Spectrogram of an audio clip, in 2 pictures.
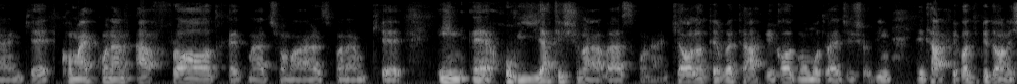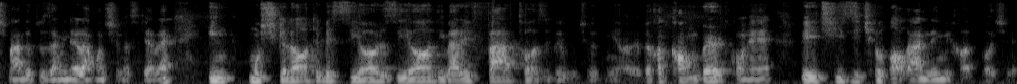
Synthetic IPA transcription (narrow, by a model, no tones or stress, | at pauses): æn̚cʰe̞kʰo̞mækʰːo̞nænæfɾɒːd̪̥xe̞d̪̥̚mæt̪ʰʃo̞mɒːæɾz̥ko̞næmcʰe̞ | ʔiːnhovijːæt̪ʰe̞ʃunoævæz̥kʰo̞næ̰nd̪̥cʰe̞hɒːlɒːt̪ʰe̞b̚ɣe̞t̪ʰæhɡiːɣɒːt̪mɒːmot̪ʰævæd͡ʒːe̞hʃo̞d̪iːmjænit̪ʰæhɡiːɣɒːt̪ʰiːcʲʰe̞d̪ɒːne̞ʃmænd̪ɒːt̪ʰuzæmiːneɾævɒnʃenɒːscæɾd̪æniːnmoʃce̞lɒːt̪ʰebe̞sjɒːɾzijɒːd̪iːbæɾɒːjefæɾt̪ʰːɒːzebe̞vod͡ʒuːd̪̥̚mijɒːɾebe̞xɒːd̪̥̚kʰɒɱveɾt̪kʰo̞ne | b̥ejet͡ʃʰiːziːcʰe̞vɒːɣeænːe̞miːxɒ̰d̪̚bɒ̰ːʃe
